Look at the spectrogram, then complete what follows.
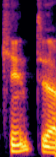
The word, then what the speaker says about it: Kint: episode with Rachel Kint Dr Rachel Kint rhymes with lint like lint Chocolat uh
